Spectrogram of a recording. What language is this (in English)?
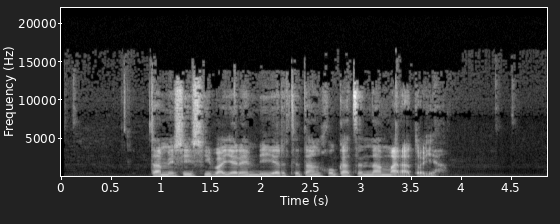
Basque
